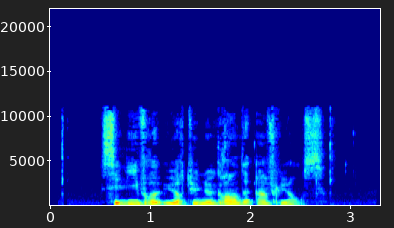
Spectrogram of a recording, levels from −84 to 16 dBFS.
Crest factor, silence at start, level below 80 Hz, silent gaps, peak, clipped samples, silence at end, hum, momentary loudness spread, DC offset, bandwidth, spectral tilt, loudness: 22 dB; 0.55 s; -62 dBFS; none; -2 dBFS; under 0.1%; 0.6 s; none; 15 LU; under 0.1%; 11.5 kHz; -6 dB/octave; -23 LUFS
